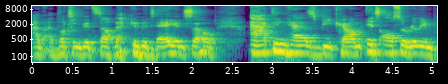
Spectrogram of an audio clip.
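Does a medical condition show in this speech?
No.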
